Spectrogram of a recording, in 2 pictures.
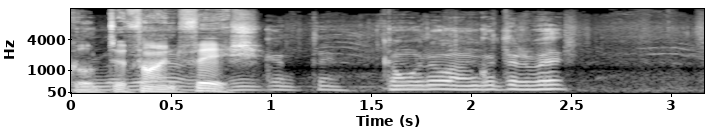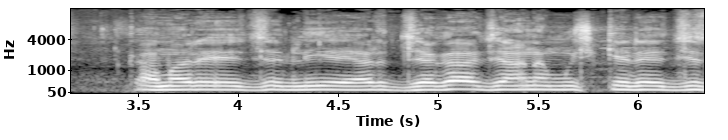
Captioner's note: speaking foreign language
